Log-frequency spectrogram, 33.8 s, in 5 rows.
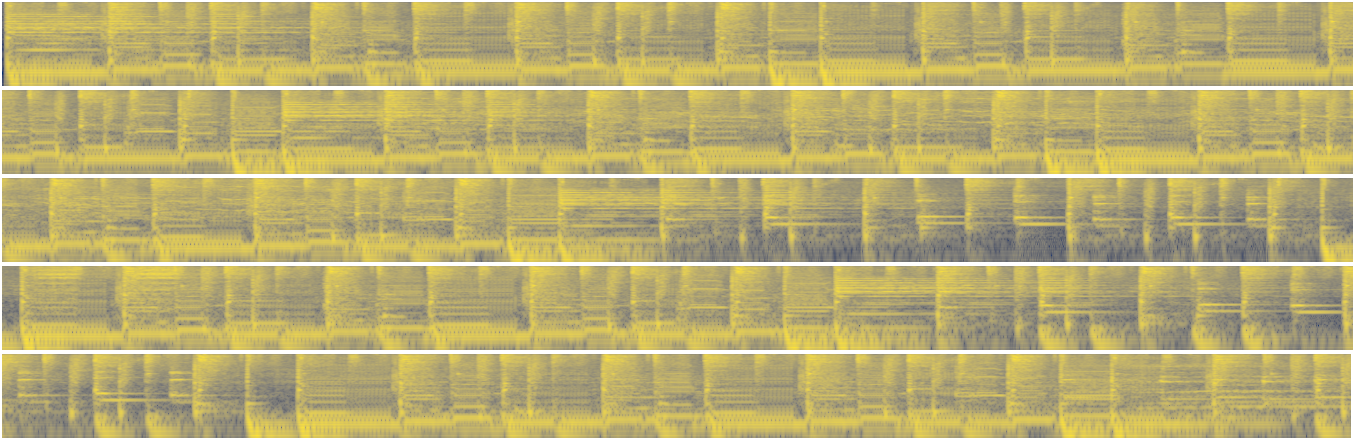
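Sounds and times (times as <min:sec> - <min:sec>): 
instrumental music: 0:00.0 - 0:33.7.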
